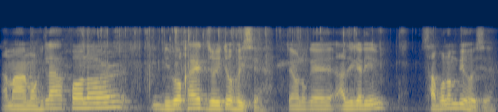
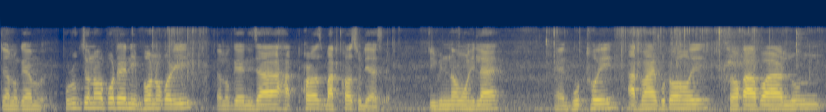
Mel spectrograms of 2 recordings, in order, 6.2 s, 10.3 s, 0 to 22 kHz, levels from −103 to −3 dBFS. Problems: constant background noise, background conversations at intervals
